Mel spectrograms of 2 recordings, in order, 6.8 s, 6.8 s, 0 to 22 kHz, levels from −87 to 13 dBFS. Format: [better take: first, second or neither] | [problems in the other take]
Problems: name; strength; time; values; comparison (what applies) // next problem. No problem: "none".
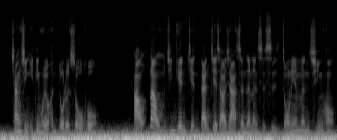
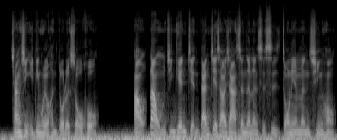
second | low rumble; loud; throughout; 1 dB below the speech; faint in the second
